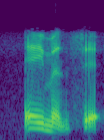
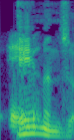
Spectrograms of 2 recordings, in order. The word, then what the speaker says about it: Ammons: I mean, here you are, a priest, and you get a call, apparently, from, is it the Ammons family? Is that correct? – Ammons. – Ammons. Okay, Ammons family. That's a long A.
